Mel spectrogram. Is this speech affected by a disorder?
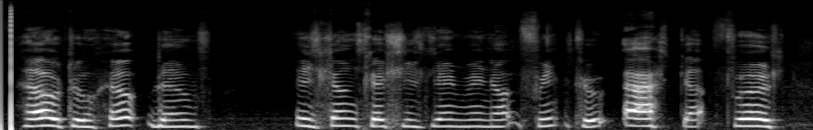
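Yes: cerebral palsy.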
